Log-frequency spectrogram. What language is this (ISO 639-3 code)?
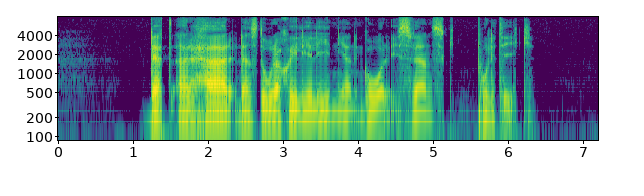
swe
